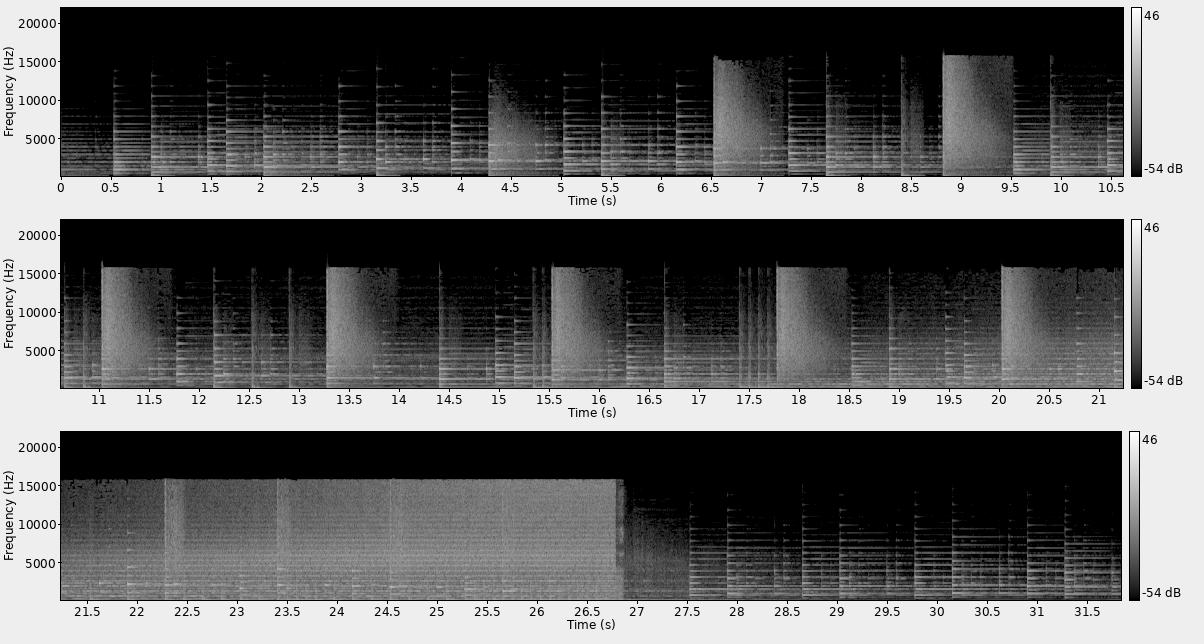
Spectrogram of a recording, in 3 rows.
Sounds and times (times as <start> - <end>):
Dubstep: 8.8 - 29.9.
